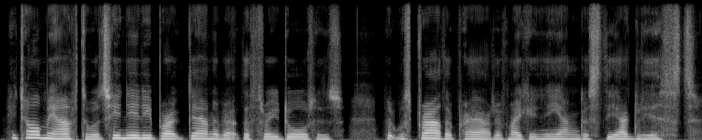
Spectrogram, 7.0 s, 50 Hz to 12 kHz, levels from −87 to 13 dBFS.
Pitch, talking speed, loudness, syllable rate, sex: 190 Hz, 190 wpm, -16 LUFS, 5.0 syllables/s, female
